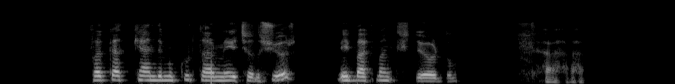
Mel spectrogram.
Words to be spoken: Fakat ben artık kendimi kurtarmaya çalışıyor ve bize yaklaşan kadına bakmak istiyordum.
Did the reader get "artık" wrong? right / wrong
wrong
